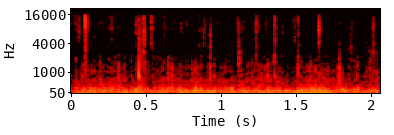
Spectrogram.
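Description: Near silence: faint room tone with a low hum and a few scattered faint clicks.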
